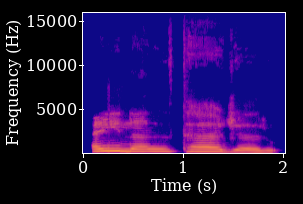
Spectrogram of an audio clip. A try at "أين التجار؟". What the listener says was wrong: So we drop the lam in pronunciation. So we don't say ainal ta. We don't say ainal. Ainat tujaru.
